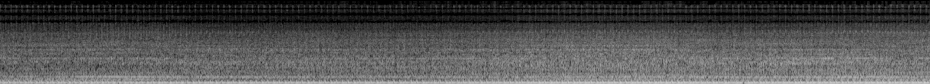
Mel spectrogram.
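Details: Cub Cadet Cyclops garden tractor Kohler 18 twin after repair of a badly blown head gasket (head replaced), started via M18 battery pack wired to the starter: smooth, even idle with steady low thump, no misses or knocks; running healthy.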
